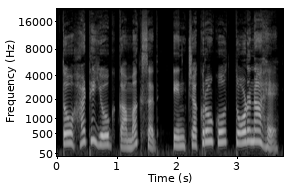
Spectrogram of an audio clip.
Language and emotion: Hindi, neutral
